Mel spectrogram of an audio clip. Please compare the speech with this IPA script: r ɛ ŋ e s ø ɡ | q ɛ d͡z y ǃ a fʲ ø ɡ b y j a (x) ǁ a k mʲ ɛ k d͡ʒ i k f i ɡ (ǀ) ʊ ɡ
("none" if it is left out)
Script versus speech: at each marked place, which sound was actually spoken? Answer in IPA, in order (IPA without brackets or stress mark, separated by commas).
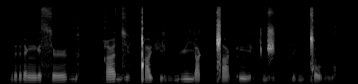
k, ǀ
